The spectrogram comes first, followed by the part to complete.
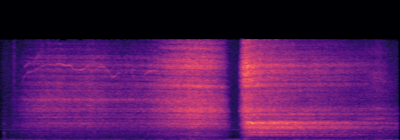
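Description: Breathy, voiceless laughter, swelling over the first two seconds, breaking off briefly, then coming back louder and fading. A steady low hum runs underneath.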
